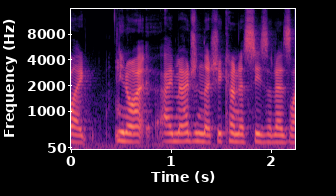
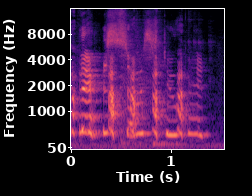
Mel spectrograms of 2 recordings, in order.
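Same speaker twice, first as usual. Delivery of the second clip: high, slow words broken by giggles; laughing; 12 semitones higher, slower than usual. Real, not acted. Host cracking up at the dumb rubies, high giggly voice. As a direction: laugh through the words at how dumb they are.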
